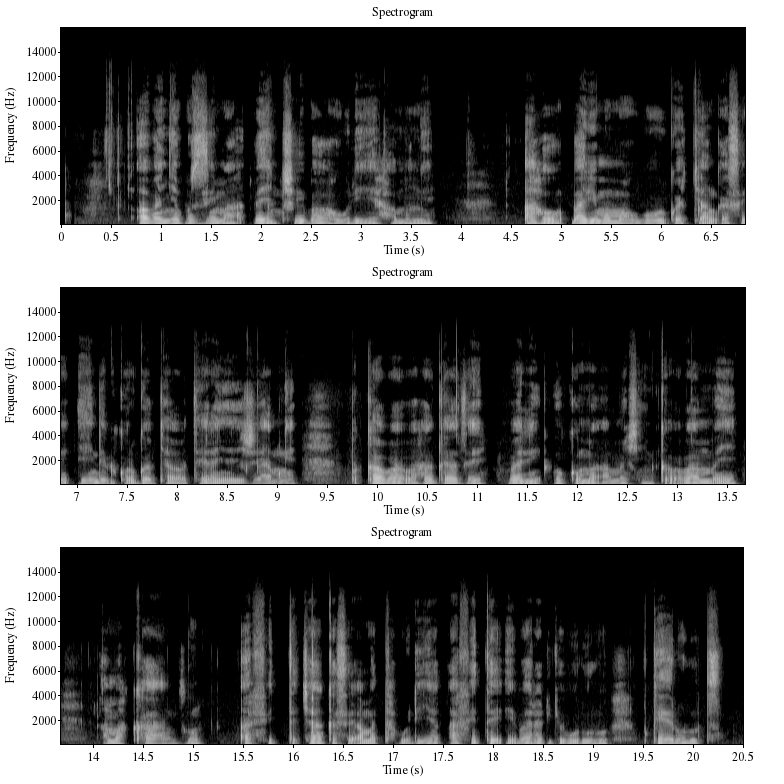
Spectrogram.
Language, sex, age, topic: Kinyarwanda, male, 18-24, health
